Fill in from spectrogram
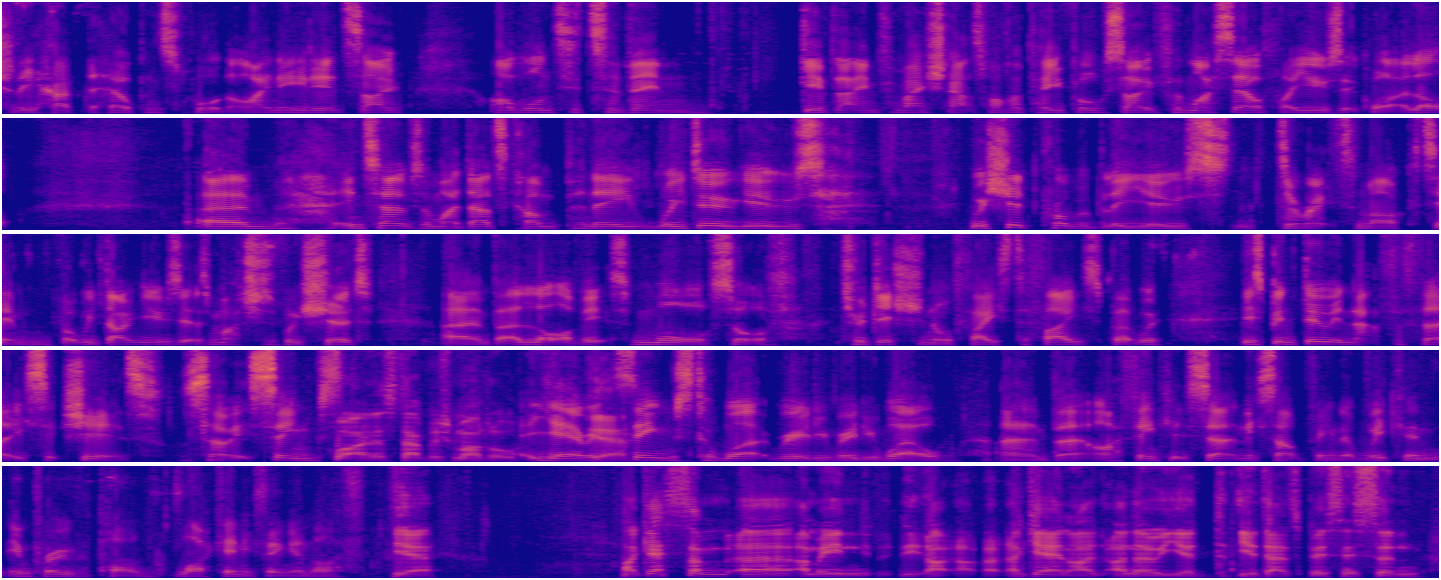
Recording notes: Recorded at Mote Park, Maidstone, Kent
